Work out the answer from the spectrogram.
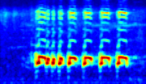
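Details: Local zebra dove singing its clear manggung song, used as a lure: one phrase of about seven cooing notes, opening with quick short notes, then looping, throaty coos repeated evenly; quiet background.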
